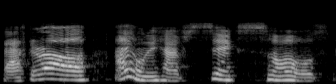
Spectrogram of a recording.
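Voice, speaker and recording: A woman's voice: mid-range voice, takes it slowly, a bit bright, dull audio. A woman voicing a small, menacing talking flower from a game, theatrical and mocking, swinging between cutesy and cruel. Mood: sinister taunting. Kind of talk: dramatic villain monologue from a game.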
